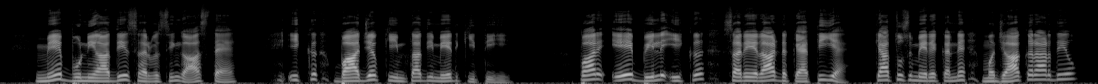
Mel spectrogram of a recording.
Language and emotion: Dogri, angry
